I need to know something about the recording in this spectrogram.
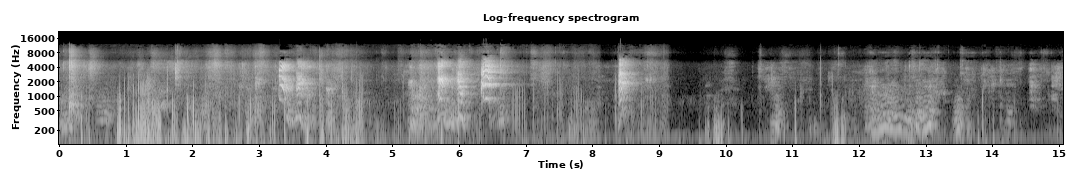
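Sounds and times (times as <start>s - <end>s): dogs barking high-pitched: 5.7s - 6.9s, 8.4s - 8.8s.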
